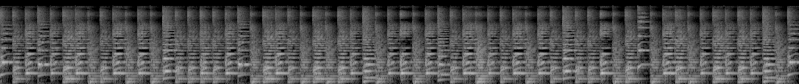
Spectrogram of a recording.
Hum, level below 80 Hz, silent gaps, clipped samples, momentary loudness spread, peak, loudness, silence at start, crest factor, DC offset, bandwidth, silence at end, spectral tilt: none; -48 dBFS; none; under 0.1%; 2 LU; -6 dBFS; -22 LUFS; 0 s; 16 dB; under 0.1%; 17 kHz; 0 s; -2.5 dB/octave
